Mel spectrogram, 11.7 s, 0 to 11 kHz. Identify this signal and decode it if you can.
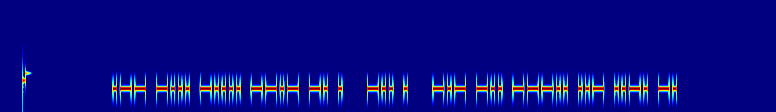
Morse code, heard as a keyed tone, about 22 wpm, 700 Hz. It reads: WB6QNE DE KD8UFN
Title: USA Callsign DE Callsign - 6 Characters - 22wpm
